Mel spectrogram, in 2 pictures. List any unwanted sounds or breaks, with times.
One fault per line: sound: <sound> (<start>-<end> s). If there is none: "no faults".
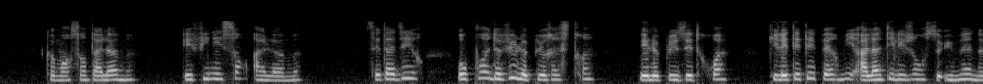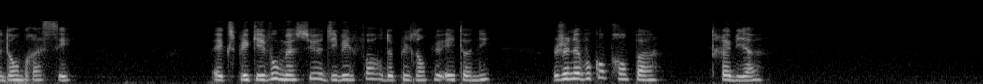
no faults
